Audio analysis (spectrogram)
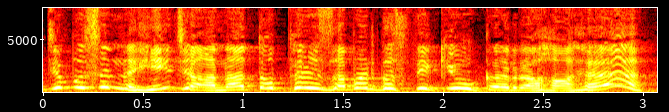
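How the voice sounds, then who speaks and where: A woman's voice: very high-pitched, very animated, moderate pace, slight background noise. A woman voicing a cranky, bickering mother-in-law in a family cartoon, with a scolding, complaining manner.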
